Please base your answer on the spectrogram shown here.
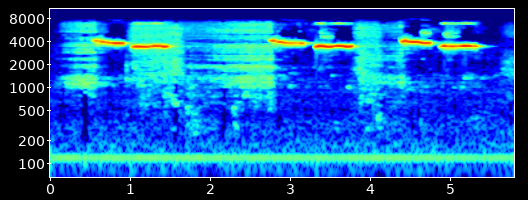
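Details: Black-capped Chickadee singing its two-syllable fee-bee song, which it rarely varies: three clear whistled phrases, each a higher note dropping to a lower one, about two seconds apart over faint hiss.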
